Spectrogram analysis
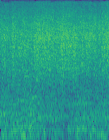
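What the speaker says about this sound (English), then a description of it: "I'm just going to unleash the thunderstorm" Video game thunderstorm with a steady roar of heavy rain and low rumbling thunder filling the whole moment, loud and continuous with no voices.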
